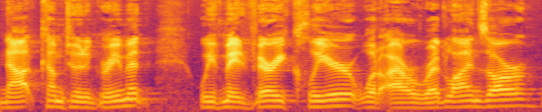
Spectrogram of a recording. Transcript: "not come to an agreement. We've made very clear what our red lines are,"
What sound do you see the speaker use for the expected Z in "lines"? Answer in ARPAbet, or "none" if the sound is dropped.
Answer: Z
